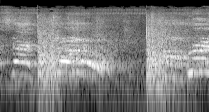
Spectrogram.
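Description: Shouting voices with a sharp thud about one and a half seconds in, from a wrestler's strike landing in the ring corner.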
